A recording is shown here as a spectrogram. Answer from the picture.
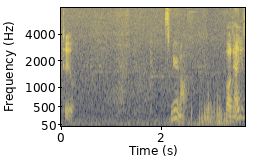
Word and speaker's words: Smirnoff: because of the way he likes to say Smirnoff, too. Smirnoff.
